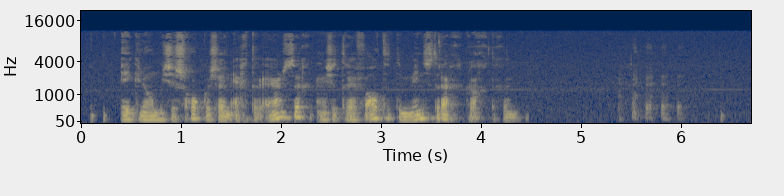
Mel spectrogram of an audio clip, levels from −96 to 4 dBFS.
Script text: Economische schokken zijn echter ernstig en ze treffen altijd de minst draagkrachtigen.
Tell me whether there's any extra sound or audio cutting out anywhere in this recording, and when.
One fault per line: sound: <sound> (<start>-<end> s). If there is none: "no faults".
sound: laugh (5.3-6.2 s)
